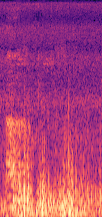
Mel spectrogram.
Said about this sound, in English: With the wind. It's always windy down here.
